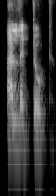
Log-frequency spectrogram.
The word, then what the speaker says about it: הדלתות: Hadletot.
